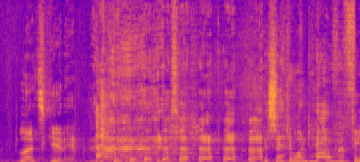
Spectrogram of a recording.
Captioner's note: laughing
